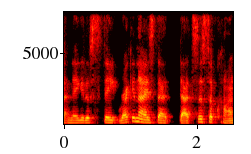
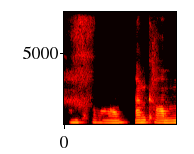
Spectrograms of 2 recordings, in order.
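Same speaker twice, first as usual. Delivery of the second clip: calming voice; 5 dB quieter, slower than usual. Shown as a demonstration. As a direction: say "I'm calm" softly, letting the voice settle. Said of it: "use your calming voice".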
